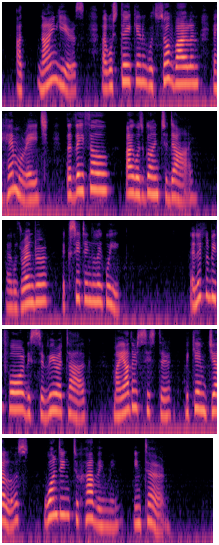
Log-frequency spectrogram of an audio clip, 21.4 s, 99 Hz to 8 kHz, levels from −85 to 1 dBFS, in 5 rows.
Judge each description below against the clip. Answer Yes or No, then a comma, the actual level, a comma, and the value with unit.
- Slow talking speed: Yes, slow, 115 wpm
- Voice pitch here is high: Yes, very high, 255 Hz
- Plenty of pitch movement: No, average, 4.4 semitones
